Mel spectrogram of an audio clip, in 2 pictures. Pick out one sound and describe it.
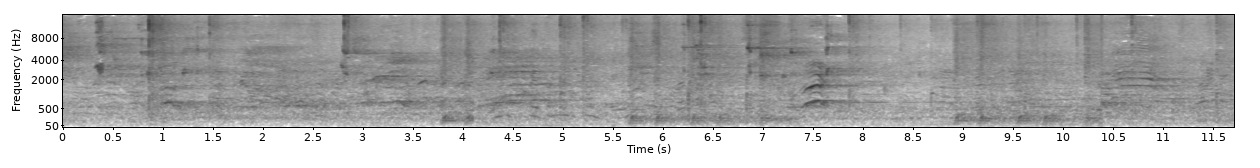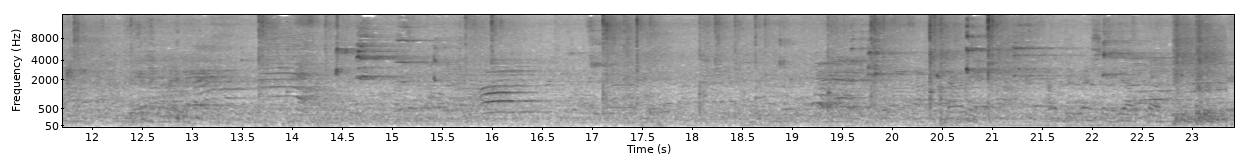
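Rackets strike a shuttlecock back and forth with sharp pops in an echoing hall.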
